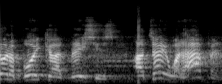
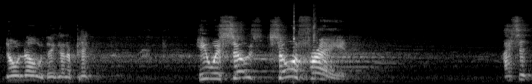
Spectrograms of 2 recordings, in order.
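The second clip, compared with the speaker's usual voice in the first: ordinary delivery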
